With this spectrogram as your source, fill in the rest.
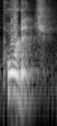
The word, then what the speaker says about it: Portage: Winnipeg they'll call it Portage and yes age a GE is aged but we give it the French pronunciation because we're that close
